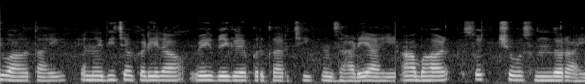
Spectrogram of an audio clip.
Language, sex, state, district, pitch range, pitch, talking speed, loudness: Marathi, female, Maharashtra, Sindhudurg, 180-200 Hz, 195 Hz, 145 wpm, -17 LUFS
